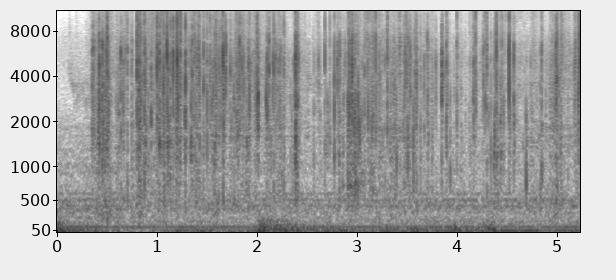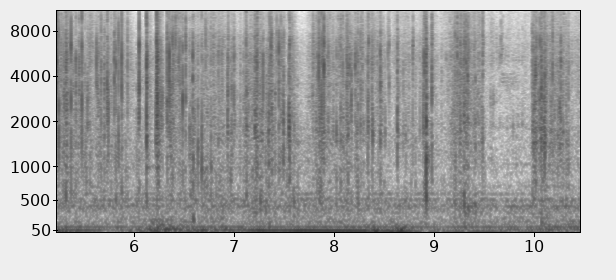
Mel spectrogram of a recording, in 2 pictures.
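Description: Plastic packaging crinkling as small plastic push-fit plumbing fittings are handled and unpacked, with many short clicks and taps as the parts are picked up and set down on a glass tabletop.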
